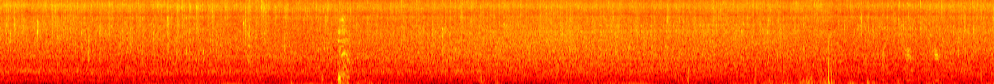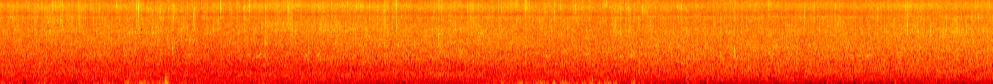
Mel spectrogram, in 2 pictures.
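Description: Steady rain falling on the ground and roofs, an even hiss with no break. Three short, dull bumps stand out, about four, ten and fourteen seconds in.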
